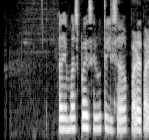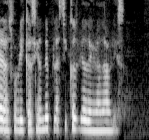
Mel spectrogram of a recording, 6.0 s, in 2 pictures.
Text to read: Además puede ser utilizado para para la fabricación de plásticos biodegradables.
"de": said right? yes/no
yes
